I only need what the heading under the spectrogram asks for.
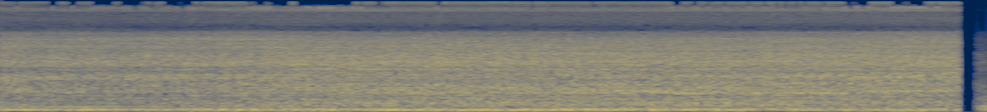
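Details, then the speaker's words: Backwash of a purified-water refilling machine's filter tank, auto head switched on: steady rushing water hiss with a low hum underneath, even and unbroken; normal backwash operation. "Yung laman niyan, yung tunog na yan, narinig nyo? Yung tunog niyan, ibig sabihin, pinaghalo-halo na niya yung mga carbon sa loob, sa ilalim."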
